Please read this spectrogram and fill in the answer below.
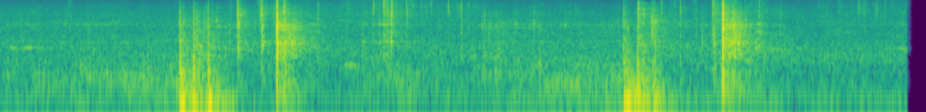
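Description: Stunt scooter landing tricks on asphalt twice, each landing a clattering thud followed by a sharp click less than a second later, with the wheels rolling on the road between. The sound cuts off suddenly near the end.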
